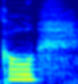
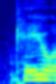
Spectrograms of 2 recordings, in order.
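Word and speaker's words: Chaol: But those two, like I know I mispronounced Cole because I kept saying Kale, but then I watched a video and they, like, Sarah J. Maas said it was Kale, and I was like, oh, I'm embarrassed.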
